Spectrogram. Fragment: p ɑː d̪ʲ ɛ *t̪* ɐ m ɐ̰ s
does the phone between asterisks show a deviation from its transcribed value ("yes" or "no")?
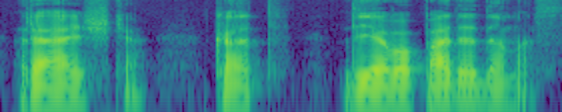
yes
